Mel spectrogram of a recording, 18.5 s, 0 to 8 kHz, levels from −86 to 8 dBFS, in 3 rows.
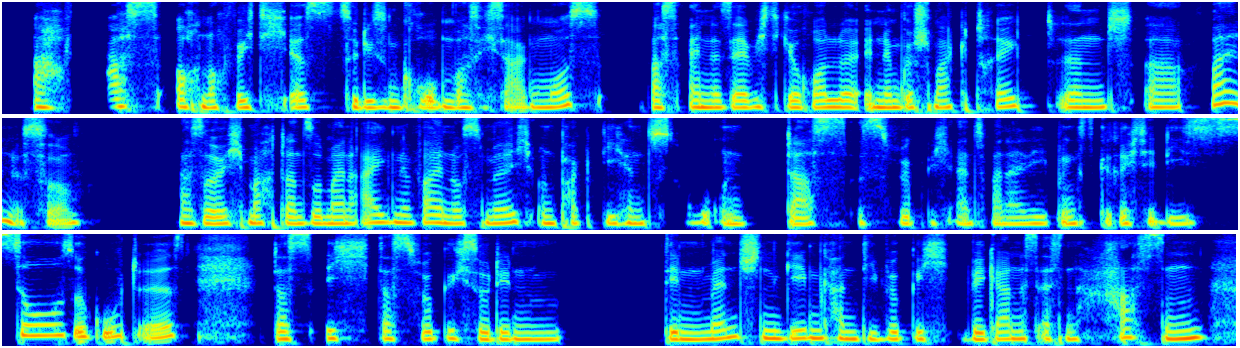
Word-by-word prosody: ach, 185 -2 +1 0.2
was 200 +1 +1
auch 195 +1 0
noch 180 -2 0
wichtig 180 -1 -1
ist 185 +1 0
zu - - +1
diesem 180 0 +2
Groben, 185 - 0
was 175 0 0
ich 175 - -9
sagen 185 -2 -2
muss, 220 +7 +1 0.2
was 180 -1 0
eine 185 -1 +4
sehr 180 0 +2
wichtige 180 -1 -1
Rolle 180 +1 +3
in 185 - +1
dem 180 0 +5
Geschmack 185 +1 -2
trägt, 215 +3 -4
sind, 185 0 +1
äh, 185 0 0
Walnüsse. 245 -6 0 0.5
Also, 180 -3 +3
ich 180 +3 -1
mache 190 -1 0
dann 180 -1 0
so 180 - +1
meine 180 +1 +1
eigene 205 -1 +1
Walnussmilch 195 +1 0
und 185 - +3
packe 190 - -7
die 185 - -2
hinzu 185 +2 0 0.2
und 170 +1 -4 0.2
das 170 +3 -2
ist 195 - -4
wirklich 180 +1 -7
eins 180 +1 -6
meiner 170 -2 -3
Lieblingsgerichte, 180 0 -3
die 175 0 -6
so, 285 +8 +2
so - - +3
gut 275 - 0
ist, 270 +2 0 0.4
dass 195 -1 +4
ich 210 +1 -2
das 200 -2 -2
wirklich 200 +1 0
so 185 - +4
den 185 0 +2 0.5
den 185 -1 +5
Menschen 215 +1 +3
geben 210 +1 +3
kann, 200 -2 +3
die 190 -1 -3
wirklich 190 0 -2
veganes 190 +2 +2
Essen 195 0 -1 0.2
hassen 225 -1 +4
190 Hz, 205 wpm, -23 LUFS, 180-200 Hz, 0.5 s, dem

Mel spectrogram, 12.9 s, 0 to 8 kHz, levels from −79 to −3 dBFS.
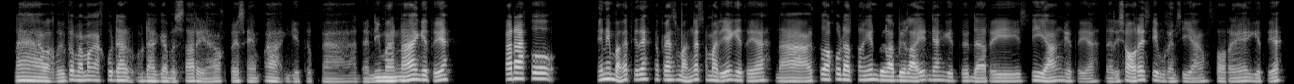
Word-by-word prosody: Nah, 135 -3 +3
waktu 115 0 -4
itu 145 - 0
memang 150 +1 +1
aku 145 +1 -5
udah 140 -2 +2
udah 120 0 -2
agak 115 -1 -1
besar 125 +4 -2
ya, 105 +1 -3
waktu 115 - -14
SMA 115 +1 -4
gitu 105 0 -10
kan. 100 0 -8
Dan 100 0 -7
di 120 - +4
mana 135 +6 +6
gitu 150 -4 +1
ya, 170 - +5 0.6
karena 200 +2 +7
aku 200 -2 +2 0.4
ini 170 +4 +3
banget 170 -1 +3
gitu 170 +2 +1
ya, 185 - -2
nge-fans 160 -2 0
semangat 160 +2 +1
sama 155 -2 +1
dia 145 +3 +4
gitu 145 -4 -1
ya. 140 +2 -1
Nah, 115 +1 +1
itu 130 - -10
aku 175 - -2
datengin, 165 +1 +1
bela-belain 140 -1 +3
ya, 155 -1 -2
gitu, 125 -1 -5
dari 115 +1 -1
siang 125 -1 0
gitu 120 -3 -6
ya, 100 +1 -5
dari 110 +1 -5
sore 125 +5 +3
sih, 150 - -4
bukan 110 -2 -5
siang, 110 -1 -5
sore 115 0 -4
gitu 110 -1 -6
ya. - - -1
125 Hz, 230 wpm, -24 LUFS, 115-155 Hz, 0.6 s, karena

